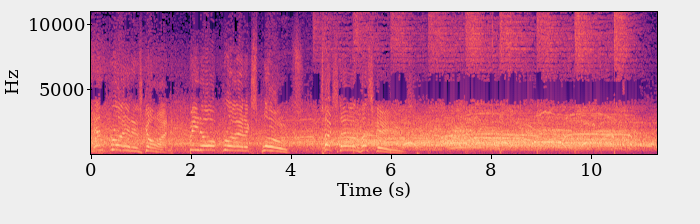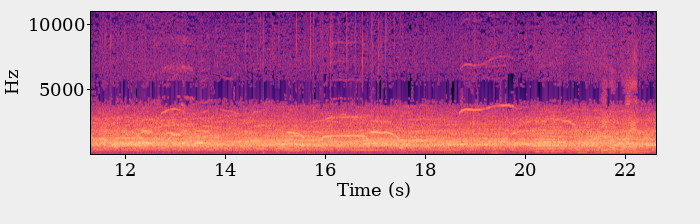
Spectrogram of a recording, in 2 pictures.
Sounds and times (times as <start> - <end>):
Speech: 0.0 - 6.4, 21.5 - 22.4
Music: 6.4 - 11.0.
